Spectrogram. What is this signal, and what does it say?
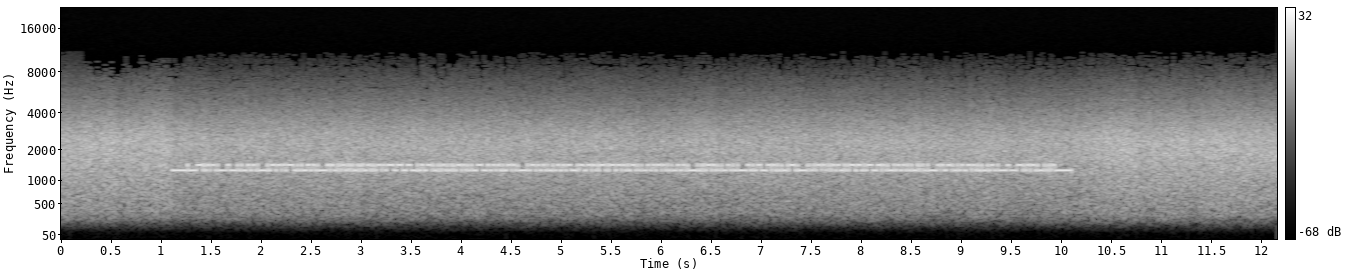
RTTY (75 baud, 170 Hz shift), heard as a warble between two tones, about 1360 Hz centre, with radio static. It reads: V8A T8LSYYR TOMWHSJ 980 AIQIMZ EE A8 8J 0PM 3F SCENO KI6LHW 2V KS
